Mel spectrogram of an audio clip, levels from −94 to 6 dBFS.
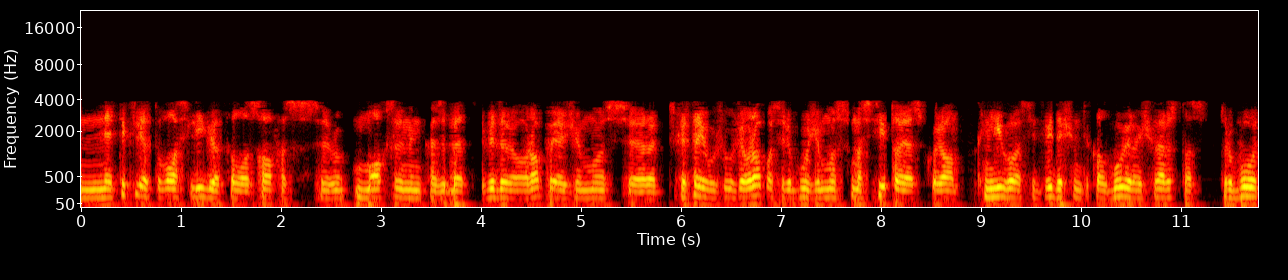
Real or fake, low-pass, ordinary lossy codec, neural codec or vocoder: real; 7.2 kHz; AAC, 16 kbps; none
